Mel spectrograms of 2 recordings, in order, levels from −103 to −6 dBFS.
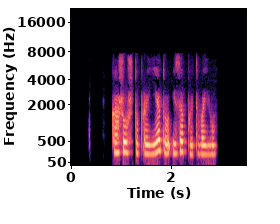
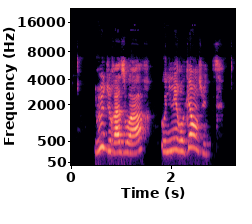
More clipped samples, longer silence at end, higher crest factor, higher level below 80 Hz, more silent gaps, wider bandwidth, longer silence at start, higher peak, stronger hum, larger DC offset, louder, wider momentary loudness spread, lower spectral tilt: neither; first, 0.6 s vs 0.3 s; about the same, 20 dB vs 20 dB; first, -64 dBFS vs -84 dBFS; neither; second, 7.8 kHz vs 10 kHz; first, 0.85 s vs 0.5 s; first, 0 dBFS vs -8 dBFS; neither; neither; first, -19 LUFS vs -26 LUFS; second, 7 LU vs 17 LU; first, -5.5 dB/octave vs -0.5 dB/octave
